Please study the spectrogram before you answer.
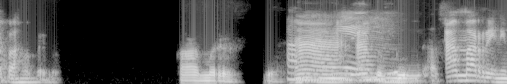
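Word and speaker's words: عمرو: Nah, jadi kalau Bapak Ibu ngelihat waw sesudah ro untuk nama orang yang seperti ini, maka bacanya Amrin, Amron atau Amrun.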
